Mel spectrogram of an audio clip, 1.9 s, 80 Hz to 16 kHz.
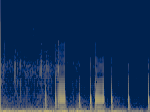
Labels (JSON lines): {"label": "biophony, knock croak", "recorder": "SoundTrap 300"}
